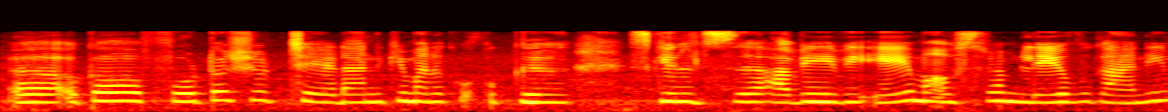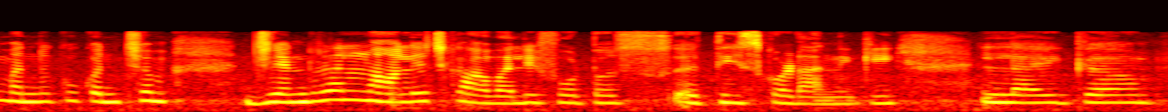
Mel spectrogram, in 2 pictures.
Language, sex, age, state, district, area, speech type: Telugu, female, 18-30, Telangana, Ranga Reddy, urban, spontaneous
